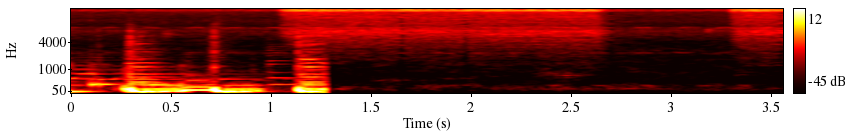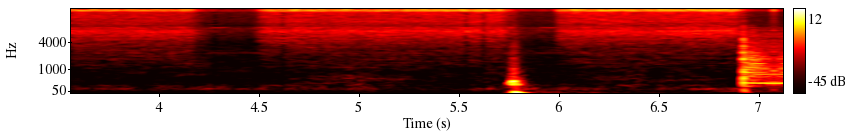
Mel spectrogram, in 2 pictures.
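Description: Airbrush spraying paint with a steady high hiss, stopping briefly three times as the trigger is let off.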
